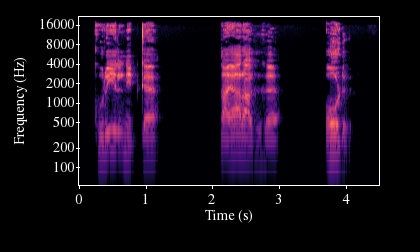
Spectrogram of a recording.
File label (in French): a vos marques prets courez traduction tamoul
